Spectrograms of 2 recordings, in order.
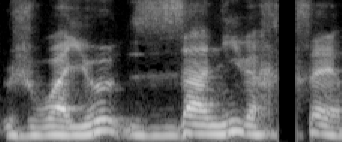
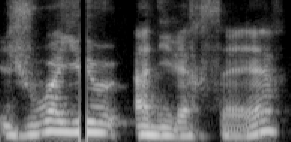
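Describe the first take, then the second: First: A Z sound links into the next word. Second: The words are said separately without linking. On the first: "because the X at the end is like a Z" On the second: "you can say joyeux anniversaire"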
